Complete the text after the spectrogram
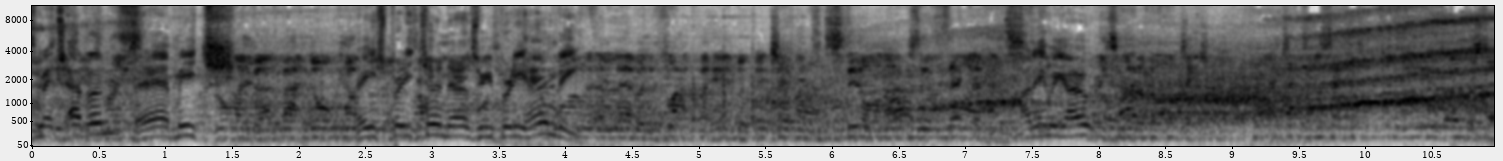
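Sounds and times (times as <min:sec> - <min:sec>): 
speech: 0:00.0 - 0:10.0
crowd noise: 0:00.0 - 0:10.9
race car tyres screeching for grip cornering: 0:03.5 - 0:10.9.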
